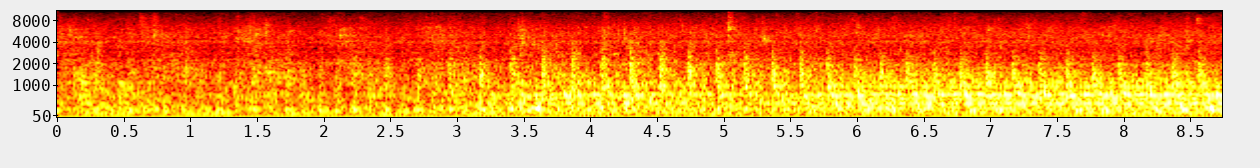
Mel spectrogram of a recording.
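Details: New AEG L7540FL washing machine, advertised as quiet, heard throughout the house when pumping: steady run with quick, fairly even knocks about three or four a second over a hiss; loud knocking, cause not found.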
